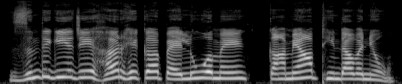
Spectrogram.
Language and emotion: Sindhi, neutral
